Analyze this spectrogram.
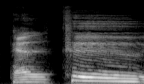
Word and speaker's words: belt: 하지만 제가 늘 말씀드리는데 영어 모음에이 으라는 모음은 없어요 그래서 그냥 벨트 이렇게 의소리를 강하게내는게 아니라 벨트 소리만 간단하게 넣어 주시면 됩니다 어 벨트라고 읽고요 벨트는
